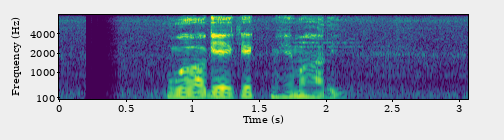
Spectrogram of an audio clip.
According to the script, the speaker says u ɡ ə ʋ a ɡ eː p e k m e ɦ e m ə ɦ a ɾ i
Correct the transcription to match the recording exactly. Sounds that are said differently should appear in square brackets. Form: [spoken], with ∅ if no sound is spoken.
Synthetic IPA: u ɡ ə ʋ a ɡ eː [k] e k m e ɦ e m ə ɦ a ɾ i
